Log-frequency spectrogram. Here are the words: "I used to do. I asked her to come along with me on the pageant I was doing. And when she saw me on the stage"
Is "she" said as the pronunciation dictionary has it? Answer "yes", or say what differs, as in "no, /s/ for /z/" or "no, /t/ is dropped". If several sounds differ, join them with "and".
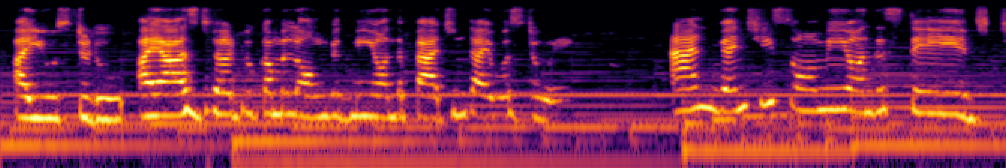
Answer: yes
